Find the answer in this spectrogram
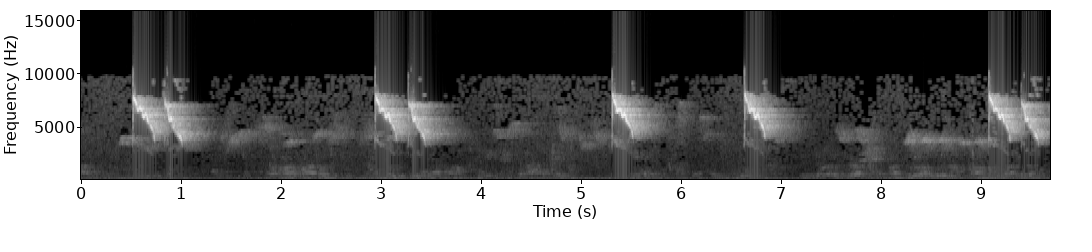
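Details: Caged Javan oriental white-eye (Zosterops palpebrosus javanus), a pet raised from a young bird, singing actively: thin, high, sharply falling chirp pairs repeated every two to three seconds, with soft murmured talk beneath.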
